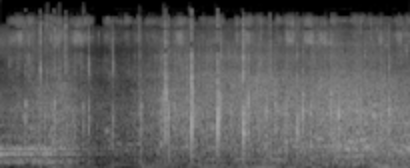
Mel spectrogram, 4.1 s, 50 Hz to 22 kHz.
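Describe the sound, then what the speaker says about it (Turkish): Crowd applause at a women's boxing match honouring a 19-year-old fighter, a noisy spread of clapping with cheers swelling after a brief dip, mixed with hall chatter and shouting. "Onun için de büyük bir alkış alabilir miyiz?"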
